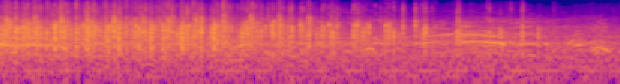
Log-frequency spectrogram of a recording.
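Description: A crowd claps outdoors.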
